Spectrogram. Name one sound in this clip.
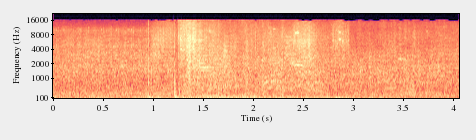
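A shell explodes against a tank.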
